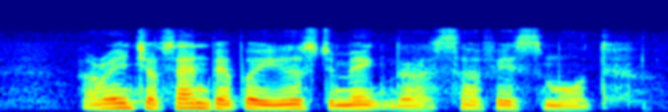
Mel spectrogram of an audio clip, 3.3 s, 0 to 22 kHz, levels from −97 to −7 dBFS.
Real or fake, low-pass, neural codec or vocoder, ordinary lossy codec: real; none; none; none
